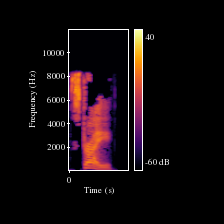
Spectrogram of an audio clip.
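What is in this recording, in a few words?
"striae", English, British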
